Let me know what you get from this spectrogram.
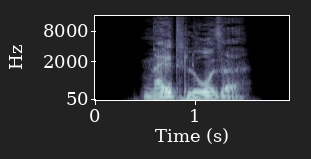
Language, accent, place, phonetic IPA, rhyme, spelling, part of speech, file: German, Germany, Berlin, [ˈnaɪ̯tloːzə], -aɪ̯tloːzə, neidlose, adjective, De-neidlose.ogg
- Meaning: inflection of neidlos: 1. strong/mixed nominative/accusative feminine singular 2. strong nominative/accusative plural 3. weak nominative all-gender singular 4. weak accusative feminine/neuter singular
